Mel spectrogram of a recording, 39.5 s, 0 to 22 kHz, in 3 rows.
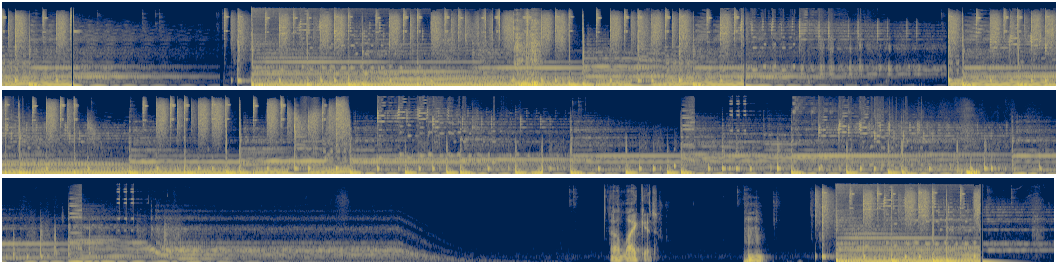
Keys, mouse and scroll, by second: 0.2 click, 0.8 space, 2.7 ctrl+space, 8.8 ctrl+scroll up 2, 9.2 ctrl+space, 9.4 ctrl+click, 9.6 ctrl+e, 9.9 ctrl+a, 10.6 alt+shift+Down, 11.6 click, 11.8 space, 12.8 g, 13.2 ctrl+scroll down 1, 14.2 click, 15.5-17.2 ctrl+drag, 18.0 ctrl+scroll down 2, 18.9 ctrl+f, 19.4 g, 20.2 ctrl+click, 20.5 ctrl+scroll up 2, 22.4 ctrl+scroll down 2, 22.8 ctrl+scroll up 2, 26.5 ctrl+scroll down 2, 33.3 click, 35.4 click, 35.6 space, 36.4 space, 36.6 scroll down 2, 37.3 scroll down 2, 38.5 space, 38.5-39.0 drag.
